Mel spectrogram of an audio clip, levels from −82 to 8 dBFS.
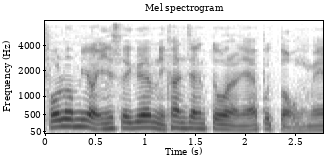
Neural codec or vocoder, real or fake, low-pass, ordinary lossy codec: codec, 16 kHz, 4 kbps, FunCodec, trained on Chinese and English, 50 frames a second; fake; 7.2 kHz; none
